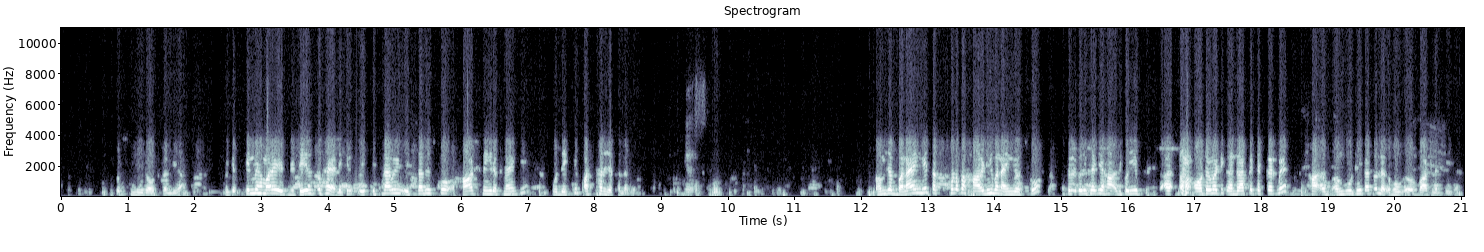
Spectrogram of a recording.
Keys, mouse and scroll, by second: 0.5 alt+click, 2.4 click, 3.6 alt+click, 4.5 click, 5.5 click, 7.4 click, 8.5 alt+click, 9.4 click, 14.5 click, 15.4 alt+click, 16.4 alt+click, 19.4 click.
